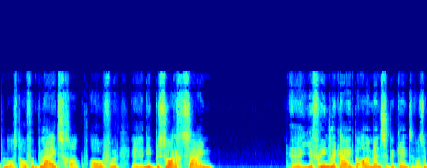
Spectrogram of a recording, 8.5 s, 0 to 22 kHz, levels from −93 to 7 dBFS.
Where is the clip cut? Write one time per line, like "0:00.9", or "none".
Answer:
0:01.7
